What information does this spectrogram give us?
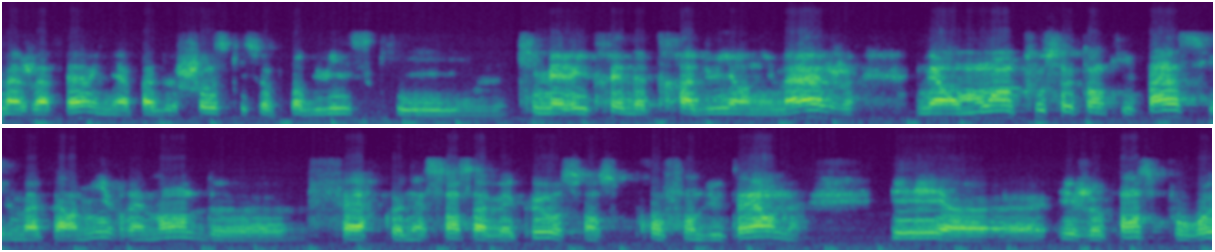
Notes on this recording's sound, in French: Par téléphone entre Marseille et Paris.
